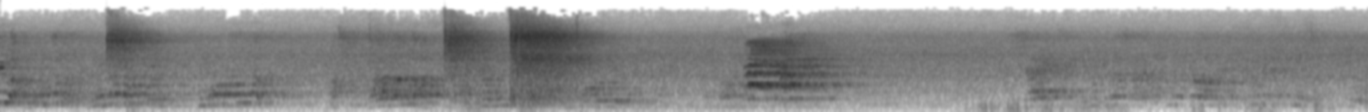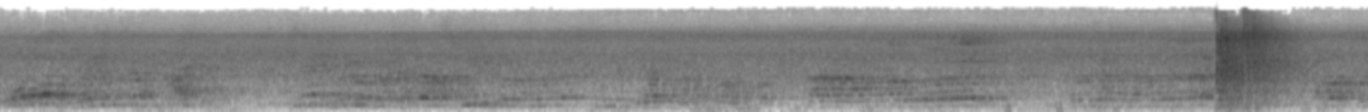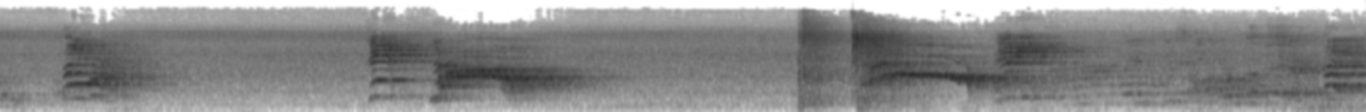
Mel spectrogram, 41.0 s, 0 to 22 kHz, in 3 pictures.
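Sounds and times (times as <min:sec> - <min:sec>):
bamboo sword strike crack: 0:35.3 - 0:36.3.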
